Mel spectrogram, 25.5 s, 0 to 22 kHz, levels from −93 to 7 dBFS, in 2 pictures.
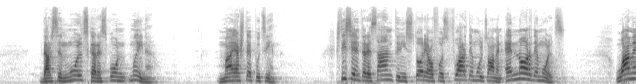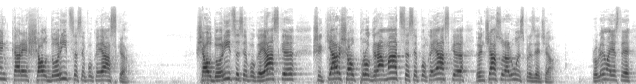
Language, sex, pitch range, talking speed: Romanian, male, 125-195 Hz, 115 wpm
